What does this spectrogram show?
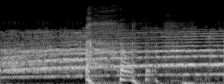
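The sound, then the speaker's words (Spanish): A loud, sustained end-of-the-world siren sound effect holds a steady, droning wail throughout, with brief bursts of voices or laughter breaking in over it partway through. “Es el fin del mundo, mira, sonido de...”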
